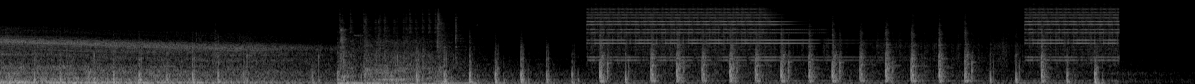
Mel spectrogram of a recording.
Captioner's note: footsteps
